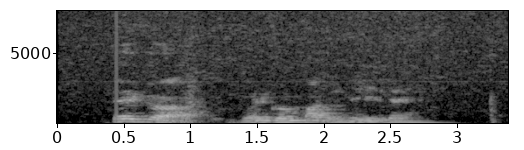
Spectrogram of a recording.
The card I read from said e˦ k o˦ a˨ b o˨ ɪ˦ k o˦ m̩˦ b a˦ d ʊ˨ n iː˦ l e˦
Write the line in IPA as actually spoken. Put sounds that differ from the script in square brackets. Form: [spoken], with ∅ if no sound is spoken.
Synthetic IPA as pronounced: e˦ [ɡ] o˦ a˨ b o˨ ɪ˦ [ɡ] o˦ m̩˦ [m] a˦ d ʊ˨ n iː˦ l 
